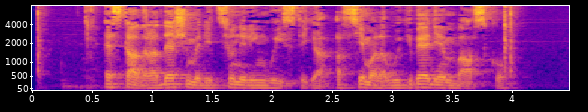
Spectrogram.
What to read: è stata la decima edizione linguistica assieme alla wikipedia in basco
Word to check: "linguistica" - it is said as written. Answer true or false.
true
